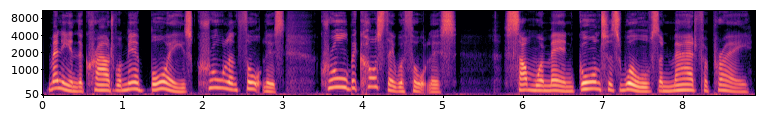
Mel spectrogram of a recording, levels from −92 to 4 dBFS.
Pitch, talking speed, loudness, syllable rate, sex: 210 Hz, 160 wpm, -18 LUFS, 4.5 syllables/s, female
